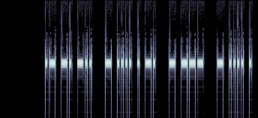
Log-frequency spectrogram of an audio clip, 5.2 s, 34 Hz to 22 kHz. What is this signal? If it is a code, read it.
Morse code, heard as a keyed tone, about 30 wpm, 700 Hz. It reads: AND THEN TO THE
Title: Sentences from Top 1000 Words 30wpm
